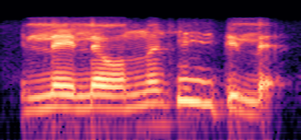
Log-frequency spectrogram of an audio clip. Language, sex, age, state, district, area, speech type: Malayalam, male, 18-30, Kerala, Kollam, rural, conversation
